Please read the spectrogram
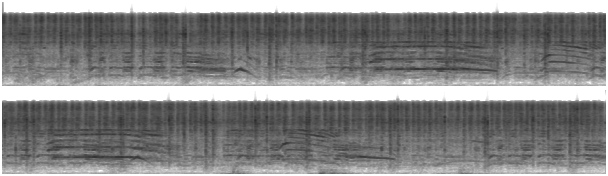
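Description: Toy maracas shaken continuously while the toy elephant plays a children's TV theme tune with singing.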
